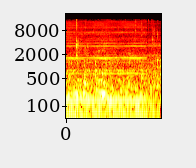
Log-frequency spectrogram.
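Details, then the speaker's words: Refrigerator not cooling, after replacing the compressor starter: quiet, steady low hum with faint constant whine, no clicking or cycling; compressor now running normally. "Listen, the compressor seems to be working now. It seems to be running."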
